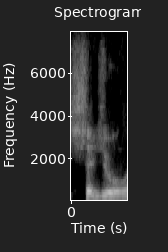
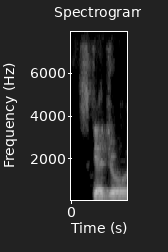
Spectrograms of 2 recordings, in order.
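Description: First: It is said in a Southern English accent. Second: It is said in an American accent. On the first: "people who speak with a Southland English accent say things like" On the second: "why people in America and Yorkshire say"

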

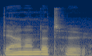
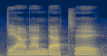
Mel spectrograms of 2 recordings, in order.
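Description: First: It is said in the speaker's ordinary accent. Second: It is said in an exaggerated put-on Australian accent.

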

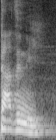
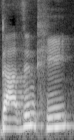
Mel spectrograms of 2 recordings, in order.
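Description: First: The t sound in doesn't is dropped. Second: The t sound in doesn't is pronounced. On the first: "টিটাকে বাদ দেওয়া যাবে" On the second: "টি এর পর যদি vowel sound না তার টিটাকে বাদ দেওয়া যাবে"

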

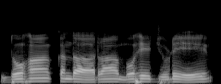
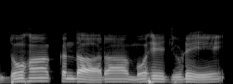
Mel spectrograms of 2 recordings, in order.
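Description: Both takes have the same delivery.

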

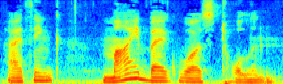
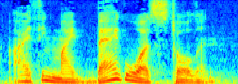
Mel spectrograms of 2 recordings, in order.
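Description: First: The word my carries the main stress. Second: The word bag carries the main stress. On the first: It is the speaker's own bag that is gone. "내 가방이 없어졌다는 게 중요한 거예요" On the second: The bag is the item that went missing. "그래서 다시 읽어보면 I think my bag was stolen 이렇게 되는 거죠"

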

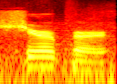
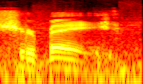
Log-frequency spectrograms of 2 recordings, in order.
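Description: First: The second syllable has an added R sound. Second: The second syllable has no R sound. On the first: This is the common everyday way people say it. The speaker calls it wrong. "I call it Sherbet" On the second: This is how the word is actually pronounced. The speaker calls it right. "but I know it's Sherbet"

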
